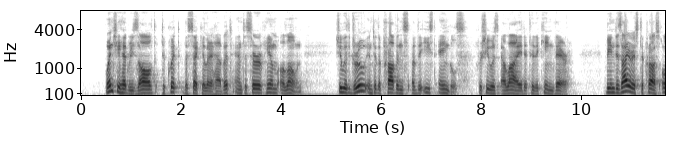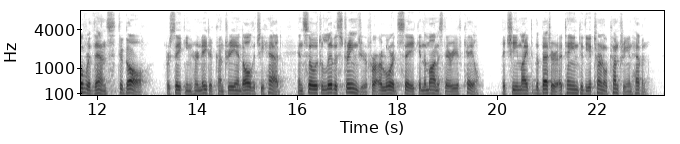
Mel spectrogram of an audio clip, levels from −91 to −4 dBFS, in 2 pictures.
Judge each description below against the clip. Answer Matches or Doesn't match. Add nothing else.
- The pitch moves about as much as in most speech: Matches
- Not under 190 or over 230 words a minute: Matches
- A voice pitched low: Matches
